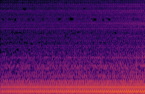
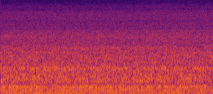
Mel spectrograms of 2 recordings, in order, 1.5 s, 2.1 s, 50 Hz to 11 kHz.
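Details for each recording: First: Samsung CM1929 commercial twin-magnetron microwave on switch-on: heavy thump, then a loud steady low transformer hum with the door shut while the magnetron runs but fans don't and no current is drawn; fault from a neutral shorted to chassis. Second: Samsung CM1929 commercial microwave with two magnetrons, running at full power before the fault is simulated, drawing 14.7–14.8 A from the mains: steady hum with low mains buzz and fan rush, no arcing; normal operation.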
